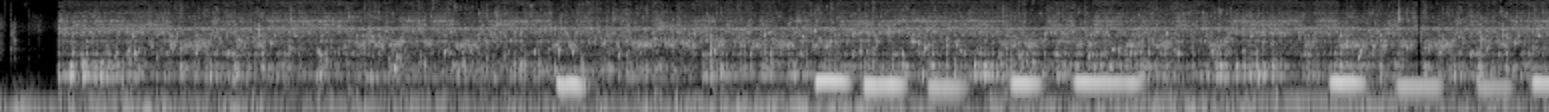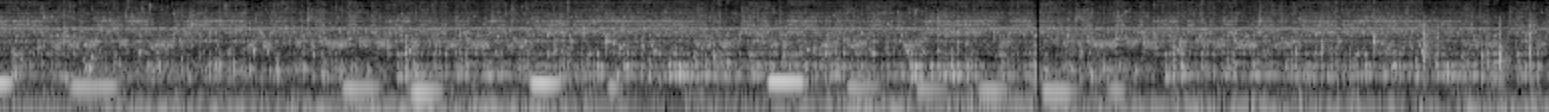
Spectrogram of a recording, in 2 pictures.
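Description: A toilet flushes with a long, steady rush of hissing water, low gurgling tones bubbling and shifting underneath for over twenty seconds. No one speaks.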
